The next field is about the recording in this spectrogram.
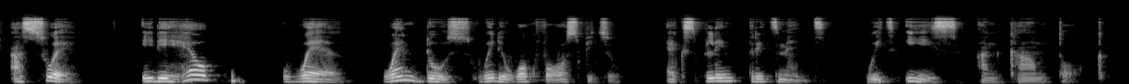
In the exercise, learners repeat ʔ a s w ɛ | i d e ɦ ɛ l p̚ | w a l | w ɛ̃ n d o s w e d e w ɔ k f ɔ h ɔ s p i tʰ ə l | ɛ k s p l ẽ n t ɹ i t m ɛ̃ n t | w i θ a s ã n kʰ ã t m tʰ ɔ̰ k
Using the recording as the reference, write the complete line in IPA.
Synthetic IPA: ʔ a s w ɛ | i d e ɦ ɛ l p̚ | w ɛ l | w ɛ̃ n d o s w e d e w ɔ k f ɔ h ɔ s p i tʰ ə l | ɛ k s p l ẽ n t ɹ i t m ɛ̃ n t | w i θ i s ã n kʰ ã m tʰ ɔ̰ k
